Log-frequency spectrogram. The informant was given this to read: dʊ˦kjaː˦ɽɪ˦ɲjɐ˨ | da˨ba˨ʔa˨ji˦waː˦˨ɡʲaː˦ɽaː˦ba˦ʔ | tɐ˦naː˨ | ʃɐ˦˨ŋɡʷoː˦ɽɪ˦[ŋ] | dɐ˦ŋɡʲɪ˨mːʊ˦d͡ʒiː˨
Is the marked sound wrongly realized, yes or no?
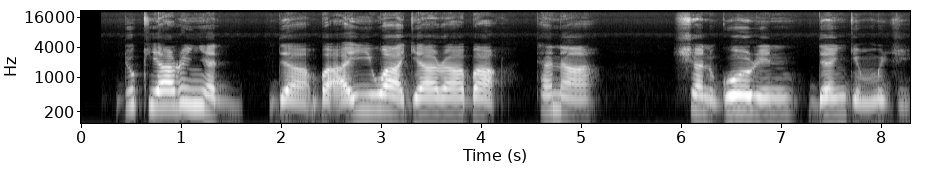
yes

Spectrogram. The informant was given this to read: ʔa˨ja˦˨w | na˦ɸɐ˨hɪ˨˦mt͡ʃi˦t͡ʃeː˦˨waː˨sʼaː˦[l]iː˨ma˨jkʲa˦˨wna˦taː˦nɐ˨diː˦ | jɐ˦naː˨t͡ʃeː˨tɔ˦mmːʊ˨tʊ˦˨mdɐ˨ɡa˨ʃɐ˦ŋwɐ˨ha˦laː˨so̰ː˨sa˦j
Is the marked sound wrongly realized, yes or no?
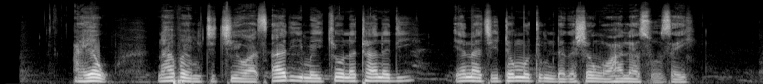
yes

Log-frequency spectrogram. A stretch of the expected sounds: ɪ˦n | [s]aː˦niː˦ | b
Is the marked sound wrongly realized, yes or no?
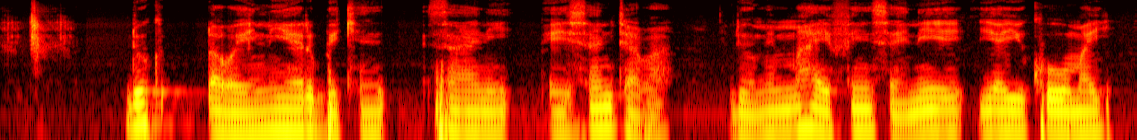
no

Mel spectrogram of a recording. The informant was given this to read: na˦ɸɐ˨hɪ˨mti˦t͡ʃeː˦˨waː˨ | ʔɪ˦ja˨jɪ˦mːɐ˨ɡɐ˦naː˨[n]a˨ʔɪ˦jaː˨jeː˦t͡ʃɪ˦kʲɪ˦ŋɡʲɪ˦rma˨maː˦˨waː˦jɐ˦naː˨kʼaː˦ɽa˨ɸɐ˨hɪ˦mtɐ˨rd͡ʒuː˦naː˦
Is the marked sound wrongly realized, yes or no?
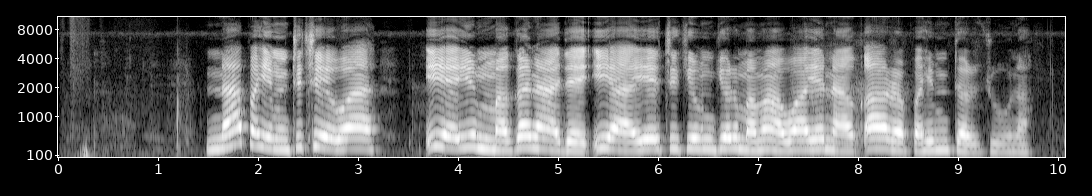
yes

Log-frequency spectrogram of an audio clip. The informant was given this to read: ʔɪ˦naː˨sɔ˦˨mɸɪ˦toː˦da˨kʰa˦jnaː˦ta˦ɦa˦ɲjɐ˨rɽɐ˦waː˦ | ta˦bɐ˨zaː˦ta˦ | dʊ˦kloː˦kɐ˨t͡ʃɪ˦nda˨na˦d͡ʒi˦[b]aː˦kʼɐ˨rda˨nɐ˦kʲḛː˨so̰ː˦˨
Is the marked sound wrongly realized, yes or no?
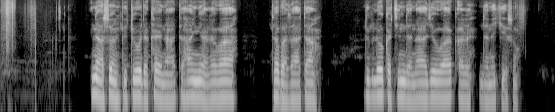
yes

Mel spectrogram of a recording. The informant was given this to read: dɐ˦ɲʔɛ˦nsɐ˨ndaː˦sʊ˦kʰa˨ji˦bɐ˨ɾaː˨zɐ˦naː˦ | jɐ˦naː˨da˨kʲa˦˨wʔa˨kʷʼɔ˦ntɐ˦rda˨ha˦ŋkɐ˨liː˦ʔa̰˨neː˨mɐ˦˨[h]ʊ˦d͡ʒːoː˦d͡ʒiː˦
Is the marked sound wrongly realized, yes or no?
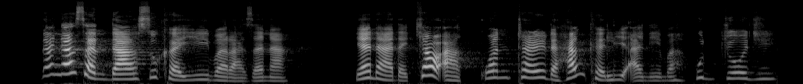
no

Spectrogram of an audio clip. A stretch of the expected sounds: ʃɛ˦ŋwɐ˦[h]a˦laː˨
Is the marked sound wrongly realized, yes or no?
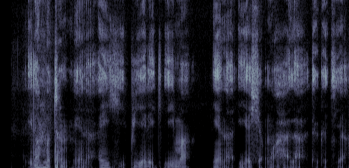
no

